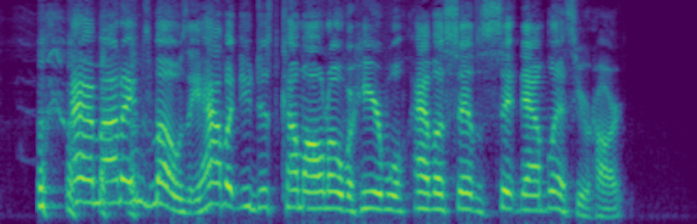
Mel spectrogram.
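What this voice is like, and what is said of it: Exaggerated Southern American accent. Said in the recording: “that accent ... down home, Southern Jedi”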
